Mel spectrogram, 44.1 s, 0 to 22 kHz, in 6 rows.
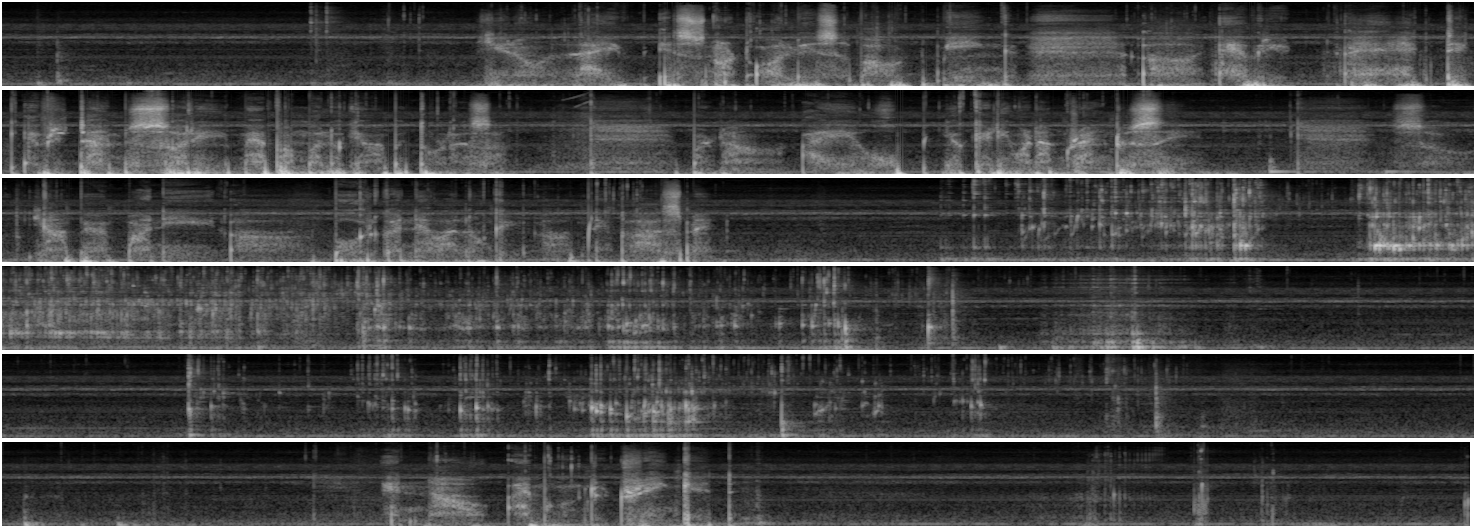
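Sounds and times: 
small liquid trickles: 0:01.3 - 0:35.9
sipping and swallowing water: 0:01.6 - 0:18.5, 0:19.4 - 0:29.0, 0:30.4 - 0:35.7, 0:38.3 - 0:40.7, 0:42.0 - 0:43.4
person whispering: 0:02.4 - 0:18.4, 0:38.4 - 0:40.6
speech: 0:02.9 - 0:06.8.

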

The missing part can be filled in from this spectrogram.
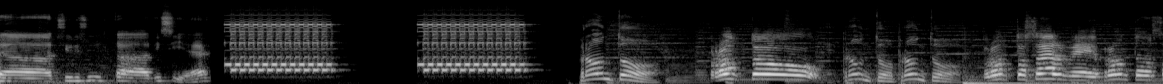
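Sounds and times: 
speech: 0:00.0 - 0:02.4, 0:05.8 - 0:11.6
telephone ringing with an incoming call: 0:02.2 - 0:03.6, 0:04.2 - 0:05.5.

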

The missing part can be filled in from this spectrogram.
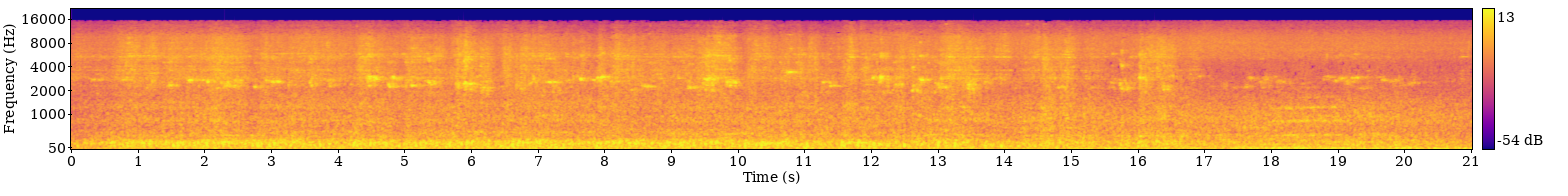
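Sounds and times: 
train rumbling past: 0:00.0 - 0:21.0
train wheels clickety-clack on the rails: 0:00.0 - 0:21.0.

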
